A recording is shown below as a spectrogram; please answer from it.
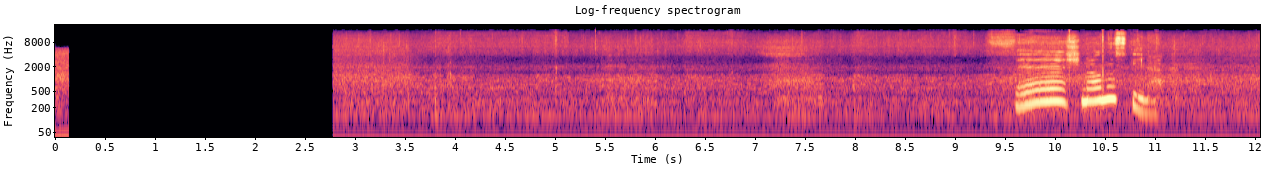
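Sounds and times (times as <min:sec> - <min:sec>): faint low hum: 0:02.8 - 0:12.0.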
